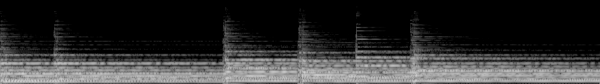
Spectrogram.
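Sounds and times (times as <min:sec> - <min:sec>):
electric piano: 0:00.0 - 0:05.9.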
